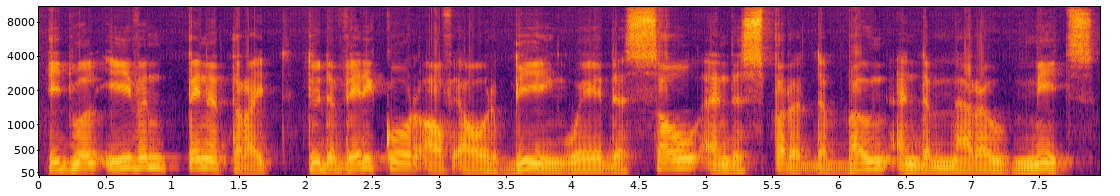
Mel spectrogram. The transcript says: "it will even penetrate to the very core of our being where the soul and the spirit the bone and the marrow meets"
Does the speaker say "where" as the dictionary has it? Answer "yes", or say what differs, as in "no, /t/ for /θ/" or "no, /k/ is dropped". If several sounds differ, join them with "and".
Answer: yes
